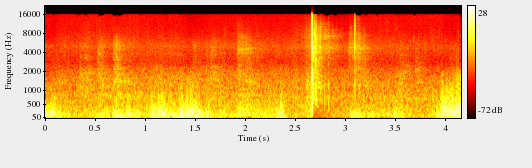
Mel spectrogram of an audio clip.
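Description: A softball bat striking the ball once with a sharp crack a little past the middle, followed a moment later by a fainter click.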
